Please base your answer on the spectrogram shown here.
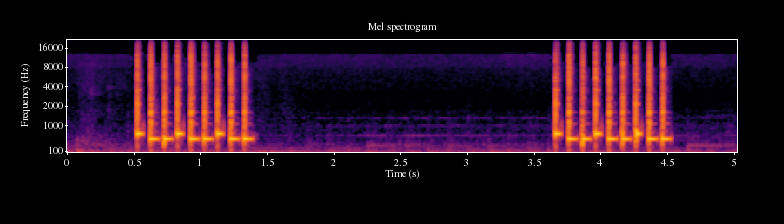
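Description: A phone ringtone for an incoming call plays two loud, close bursts of rapid, evenly spaced electronic beeps, each about a second long, separated by a pause of roughly two seconds.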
